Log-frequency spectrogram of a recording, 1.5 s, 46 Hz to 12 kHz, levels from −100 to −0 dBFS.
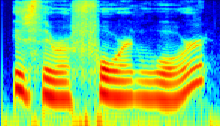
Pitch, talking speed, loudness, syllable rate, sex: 190 Hz, 205 wpm, -15 LUFS, 5.6 syllables/s, female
